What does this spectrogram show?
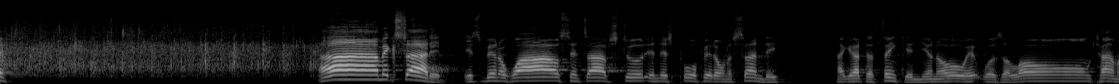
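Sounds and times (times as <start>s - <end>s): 
speech: 0.0s - 0.3s, 3.2s - 11.1s
church congregation in Tulsa clapping: 0.0s - 3.9s.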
